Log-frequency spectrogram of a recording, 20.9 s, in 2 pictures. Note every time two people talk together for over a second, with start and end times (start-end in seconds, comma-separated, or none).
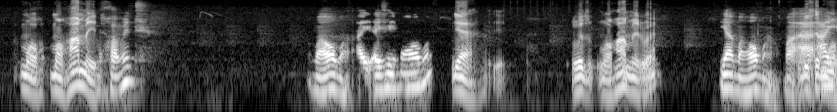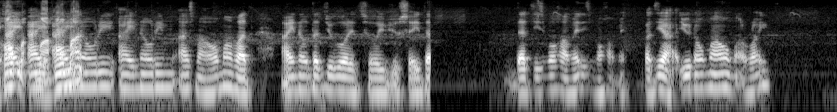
10.0-11.5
